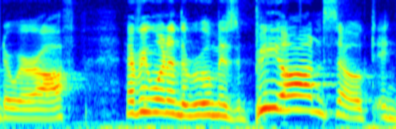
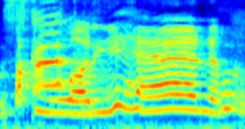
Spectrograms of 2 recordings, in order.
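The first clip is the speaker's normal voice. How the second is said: laughing drawn-out repeat; 5 semitones higher, 4 dB louder, much slower than usual. Real, not acted.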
